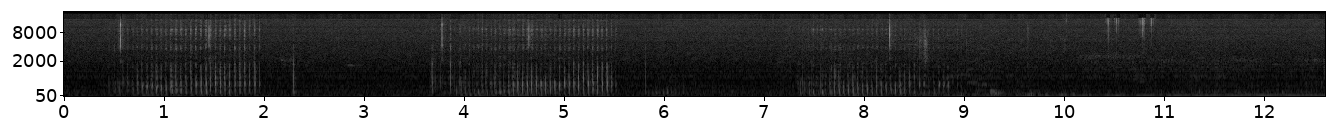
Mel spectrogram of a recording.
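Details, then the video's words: Snoring house cat giving three raspy, fluttering breaths of about two seconds each, repeated every three to four seconds, with faint clicks and hiss in the quiet gaps. "Snoring cat"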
